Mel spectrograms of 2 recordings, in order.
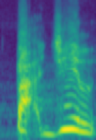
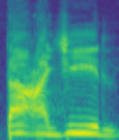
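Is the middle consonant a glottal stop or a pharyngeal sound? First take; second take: glottal stop; pharyngeal. First: The middle consonant is a glottal stop. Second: The middle consonant is a pharyngeal sound. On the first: It means delaying. The speaker calls it wrong. "kalau diganti hamzah" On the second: It means food that is hastened. The speaker calls it right. "pakai ain"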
